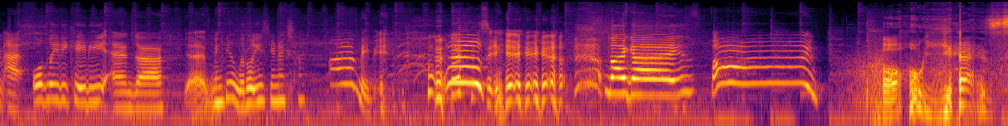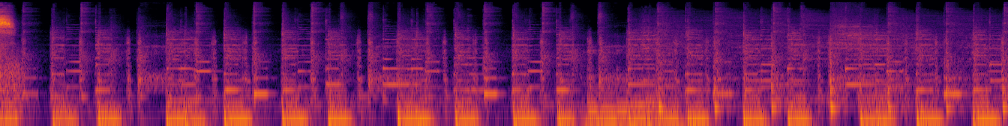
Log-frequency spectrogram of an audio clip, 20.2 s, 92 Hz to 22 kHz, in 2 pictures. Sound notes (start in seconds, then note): 3.8 laughing; 10.6 upbeat music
